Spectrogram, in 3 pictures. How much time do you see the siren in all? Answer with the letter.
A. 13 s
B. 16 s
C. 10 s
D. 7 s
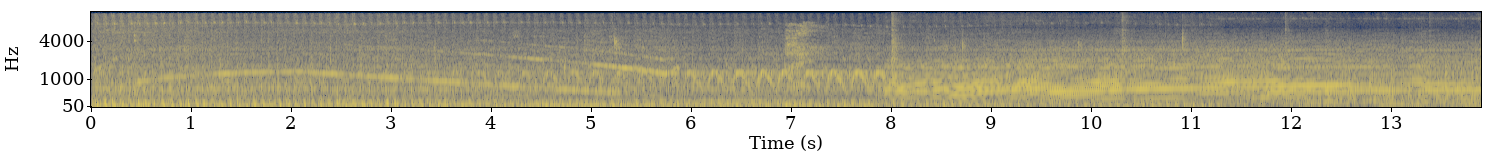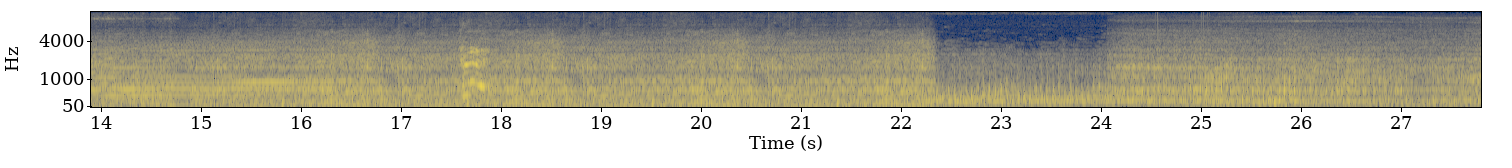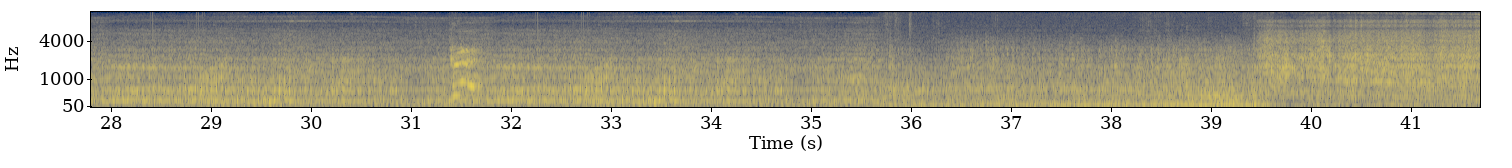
B.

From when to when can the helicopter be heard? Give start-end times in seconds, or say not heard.
0.0-41.6.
